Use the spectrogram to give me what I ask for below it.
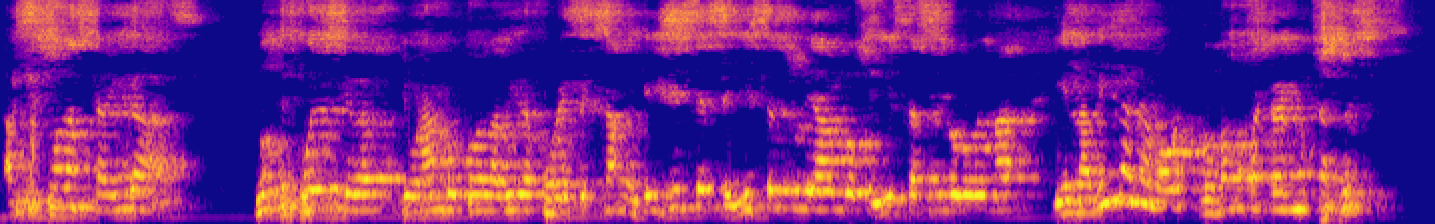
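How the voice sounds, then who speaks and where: A man's voice: sits high, moderate pace. A man preaching a Sunday sermon, fervent and repeating his phrases, calling his listeners brothers. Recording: very echoey hall, faint background noise.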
